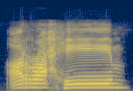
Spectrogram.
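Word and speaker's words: الرحيم: মোশারফ ভাই বলেন তো রাহমান রাহমান আর রাহমান আর রাহিম আর রাহিম মুশারফ ভাই বলেন রহিম রহিম হ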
